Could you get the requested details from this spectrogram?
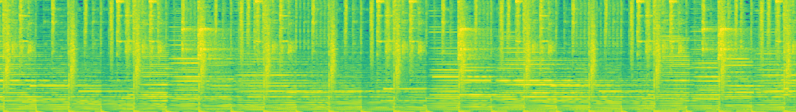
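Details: Steady electronic background music with keyboard and a regular drum beat; no animal calls are heard.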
